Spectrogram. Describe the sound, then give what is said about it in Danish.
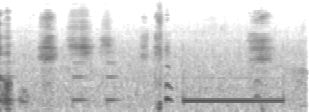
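A telephone ringback tone while a call is being placed: two short beeps followed by one long steady tone of about a second, clear, with faint background noise between. “så ringer vi til Romkugle og hører, om han er blevet helt vildt forskrækket”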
